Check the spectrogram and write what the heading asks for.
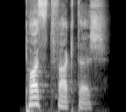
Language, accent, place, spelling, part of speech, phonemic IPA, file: German, Germany, Berlin, postfaktisch, adjective, /ˈpɔstˌfaktɪʃ/, De-postfaktisch.ogg
- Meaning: 1. post-truth 2. postfact, after the fact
